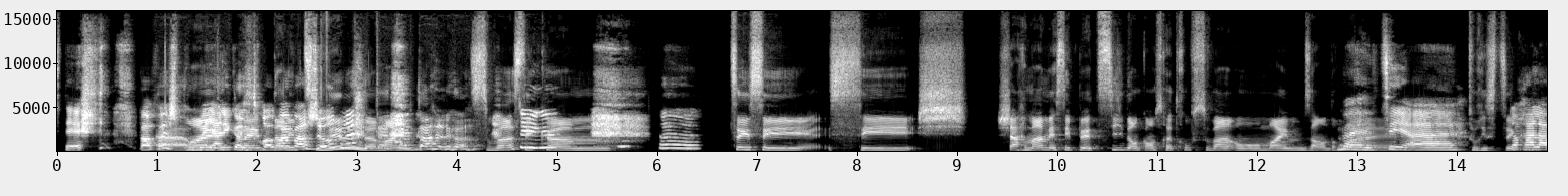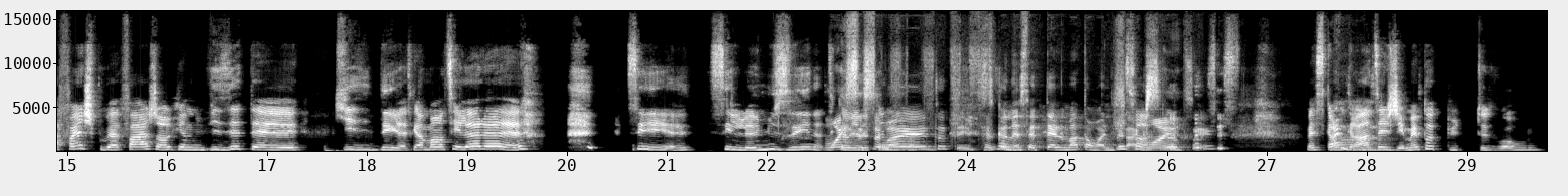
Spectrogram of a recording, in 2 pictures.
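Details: Stuttering in an 18-year-old female student speaking French; repetitions are present.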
